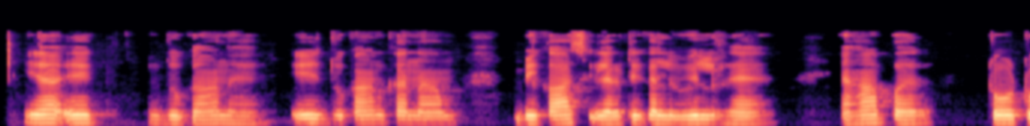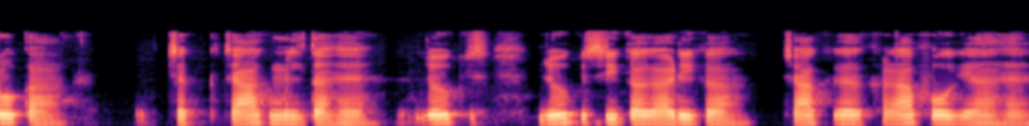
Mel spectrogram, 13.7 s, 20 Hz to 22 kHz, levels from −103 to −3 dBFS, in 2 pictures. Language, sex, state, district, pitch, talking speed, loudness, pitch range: Hindi, male, Bihar, Jahanabad, 125 Hz, 145 wpm, -17 LUFS, 125-130 Hz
